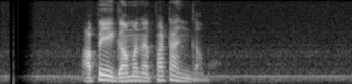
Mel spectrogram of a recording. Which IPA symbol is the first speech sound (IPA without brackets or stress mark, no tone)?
ɐ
